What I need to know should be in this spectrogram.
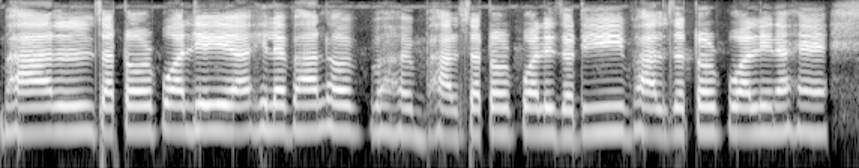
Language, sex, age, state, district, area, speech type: Assamese, female, 30-45, Assam, Golaghat, rural, spontaneous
